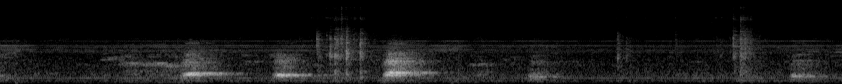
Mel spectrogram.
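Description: A perforated steel skimmer setting fried vadi pieces onto a steel plate, with a few light metallic clinks about three and a half and seven seconds in. Three or four faint, short whining calls sound in the background over a low steady hum.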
